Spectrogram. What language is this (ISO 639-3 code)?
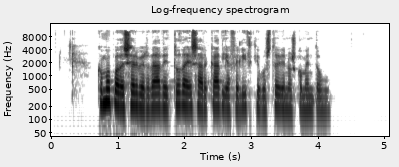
glg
